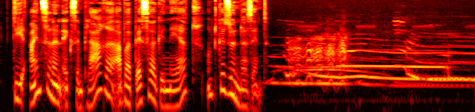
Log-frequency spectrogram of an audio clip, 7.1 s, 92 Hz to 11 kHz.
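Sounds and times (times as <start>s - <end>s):
speech: 0.2s - 4.1s
wolves howling in a chorus: 4.0s - 7.1s.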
